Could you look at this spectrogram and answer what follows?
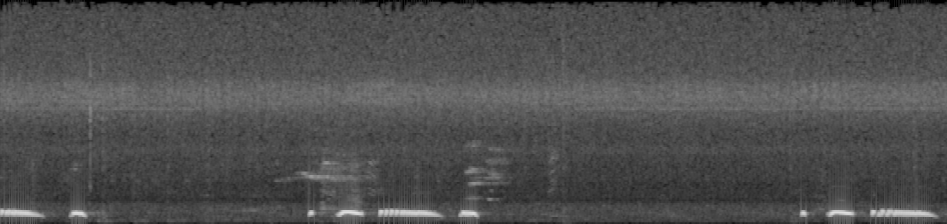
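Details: Spotted dove cooing to stimulate other doves: repeated phrases of short clipped notes, an arched coo and a long downward-sliding hoot, in three runs across the recording, with faint high ticks once in the background.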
